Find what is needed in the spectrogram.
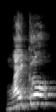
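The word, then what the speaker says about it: micro: माइक्रो और मैक्रो। इसमें difference क्या आएगा? आई का प्रोनाउंस होगा माइक्रो, फिर आएगा मैक्रो।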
